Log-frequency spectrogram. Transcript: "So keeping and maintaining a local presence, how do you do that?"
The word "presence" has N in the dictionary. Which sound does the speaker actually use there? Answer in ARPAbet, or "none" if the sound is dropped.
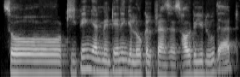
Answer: none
